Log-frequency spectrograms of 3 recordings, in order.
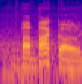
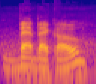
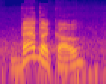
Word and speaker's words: babaco: new growth and brett it's babako not babeko babaco i couldn't i nearly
